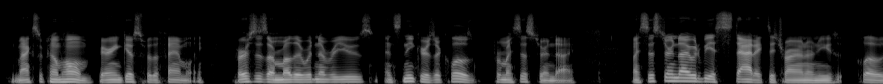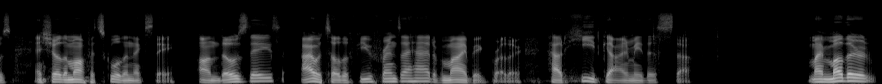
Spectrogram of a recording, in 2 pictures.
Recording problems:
none

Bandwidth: 18 kHz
